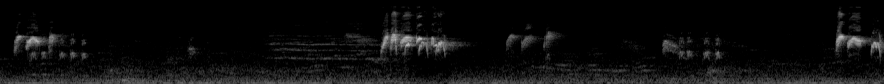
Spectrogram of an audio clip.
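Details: A male red-whiskered bulbul sings short, bright, warbling phrases of a few liquid notes, repeated every few seconds with pauses between, with a quiet background hum underneath.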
